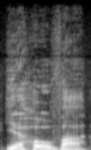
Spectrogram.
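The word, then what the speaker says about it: יְהֹוָה: And both of those dialects of Hebrew preserve God's holy name, the name of the Father, as Yehovah.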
